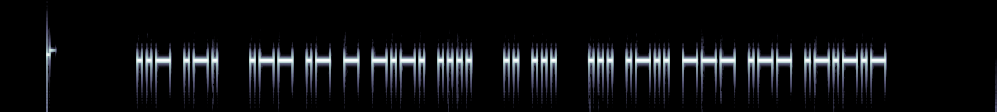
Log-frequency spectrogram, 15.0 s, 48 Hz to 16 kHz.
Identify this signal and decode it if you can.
Morse code, heard as a keyed tone, about 17 wpm, 700 Hz. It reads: UR WATCH IS SLOW.
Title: Sentences from Top 400 Words and Abbreviations 17wpm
